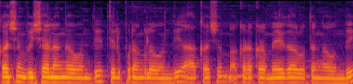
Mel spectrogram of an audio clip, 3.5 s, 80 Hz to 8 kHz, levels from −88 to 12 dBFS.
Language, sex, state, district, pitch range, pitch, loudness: Telugu, male, Telangana, Adilabad, 120-130 Hz, 125 Hz, -16 LUFS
